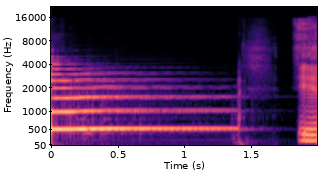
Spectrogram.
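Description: A single electric guitar note on a Les Paul: the 12th fret of the B string bent up a half step to the minor third. It is picked once and rings steadily, fading for about a second and a half, then is cut off with a click as it is muted.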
